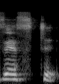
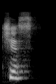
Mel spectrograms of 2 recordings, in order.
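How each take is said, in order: First: The word begins with a z sound. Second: The word begins with a ch sound. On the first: The speaker calls it right. "அது ரெண்டுக்கும் நடுவுல is ஜெஸ்ட்" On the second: The speaker calls it wrong. "செஸ்ட் இல்ல"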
